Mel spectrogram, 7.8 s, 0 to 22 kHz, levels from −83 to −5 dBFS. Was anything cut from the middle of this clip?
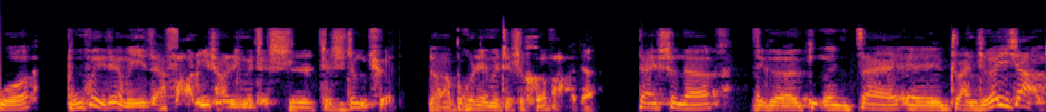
no; 0 cuts

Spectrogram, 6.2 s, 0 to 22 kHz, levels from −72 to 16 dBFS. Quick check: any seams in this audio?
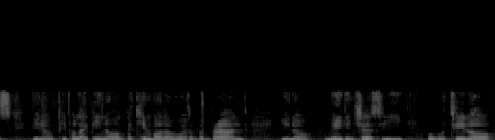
yes; 4 cuts; at 1.1 s, 1.6 s, 2.3 s, 4.1 s

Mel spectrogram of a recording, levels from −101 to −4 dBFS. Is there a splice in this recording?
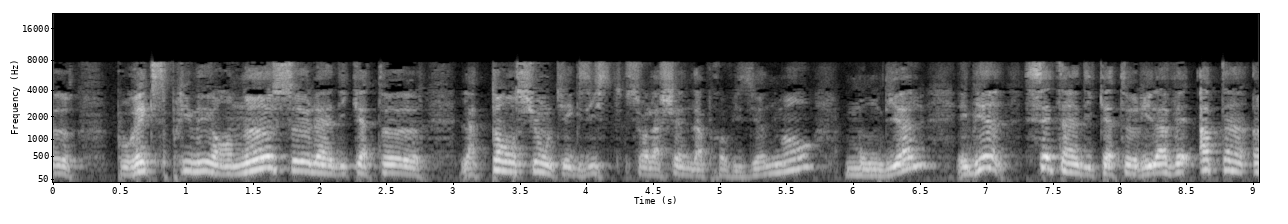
no; 0 cuts

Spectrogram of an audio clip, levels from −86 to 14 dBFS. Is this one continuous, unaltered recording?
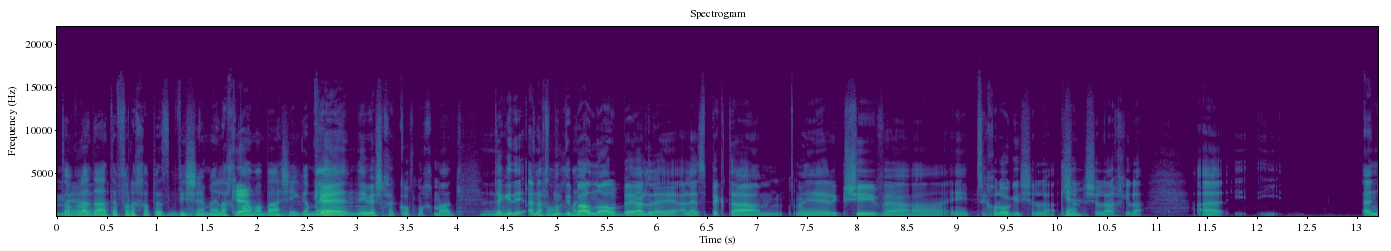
no; 1 cut; at 7.3 s

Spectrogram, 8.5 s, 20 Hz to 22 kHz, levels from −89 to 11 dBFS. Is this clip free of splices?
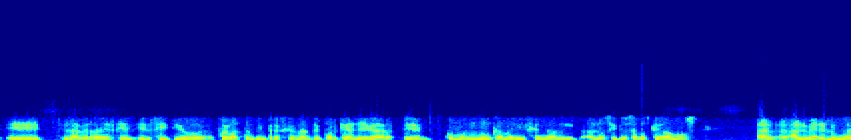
yes; 0 cuts

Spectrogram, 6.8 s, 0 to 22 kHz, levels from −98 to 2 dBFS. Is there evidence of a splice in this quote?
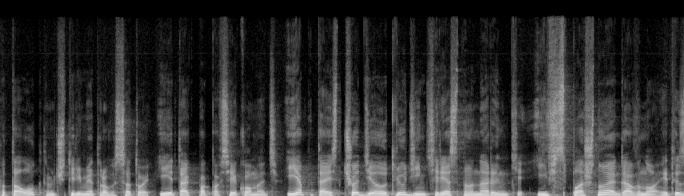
yes; 2 cuts; at 2.1 s, 3.4 s

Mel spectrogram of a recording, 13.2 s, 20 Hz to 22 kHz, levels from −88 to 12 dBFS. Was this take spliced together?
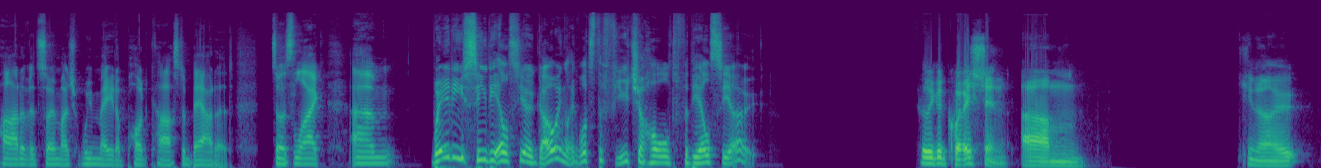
no; 0 cuts

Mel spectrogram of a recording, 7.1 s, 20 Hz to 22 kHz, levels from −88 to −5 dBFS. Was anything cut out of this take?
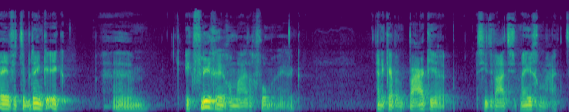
no; 0 cuts

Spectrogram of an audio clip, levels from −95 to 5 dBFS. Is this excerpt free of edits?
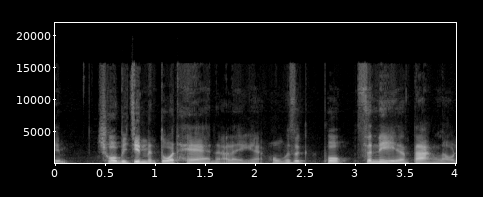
no; 2 cuts; at 2.6 s, 2.9 s

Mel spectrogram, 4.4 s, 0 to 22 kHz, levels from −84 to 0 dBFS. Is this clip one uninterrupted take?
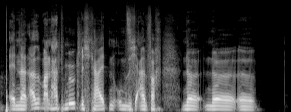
no; 1 cut; at 0.9 s

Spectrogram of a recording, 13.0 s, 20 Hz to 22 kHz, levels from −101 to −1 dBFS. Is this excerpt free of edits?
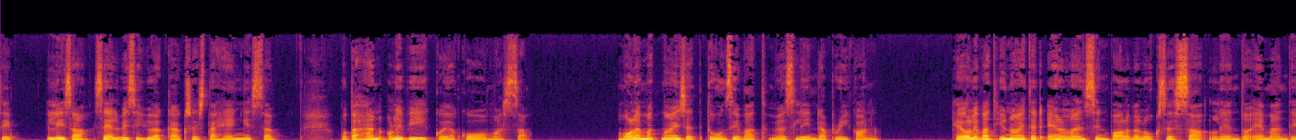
yes; 0 cuts

